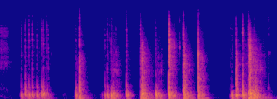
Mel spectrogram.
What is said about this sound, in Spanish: Eso, la misma mesa puede crear sorpresa, puede crear un sonido. No sé lo que hay aquí, pero...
